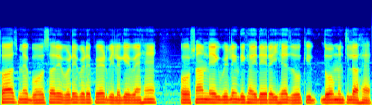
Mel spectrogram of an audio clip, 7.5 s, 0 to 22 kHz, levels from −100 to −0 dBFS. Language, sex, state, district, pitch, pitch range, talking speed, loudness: Hindi, male, Rajasthan, Bikaner, 110 Hz, 105-110 Hz, 195 wpm, -14 LUFS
